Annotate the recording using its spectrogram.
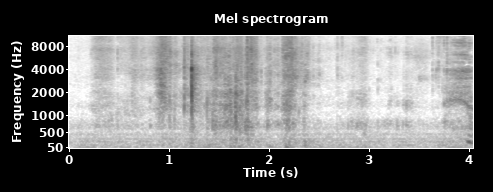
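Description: A paper page of a picture book being turned by hand: faint rustling and a string of short crackles over about two seconds.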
